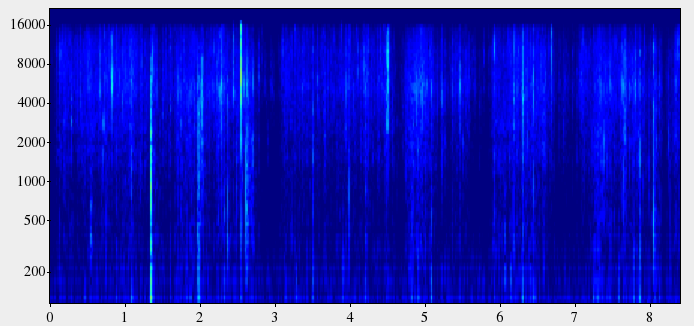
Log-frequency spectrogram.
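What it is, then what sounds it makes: Paper tea pouch crinkled. Fingers scratch and squeeze the edge of a filled, orange-printed stand-up paper tea pouch, producing dense, quiet crinkling and scratching. A few sharper, brighter crackles stand out in the first three seconds before the texture settles into softer, steady rustling.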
